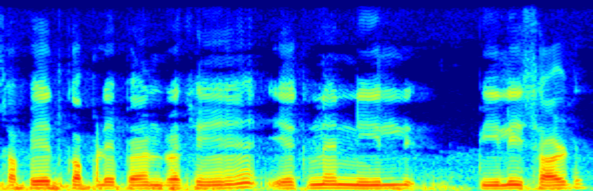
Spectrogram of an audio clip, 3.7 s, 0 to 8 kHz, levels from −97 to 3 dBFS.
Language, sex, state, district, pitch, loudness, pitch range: Hindi, male, Delhi, New Delhi, 135 Hz, -17 LUFS, 130-140 Hz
